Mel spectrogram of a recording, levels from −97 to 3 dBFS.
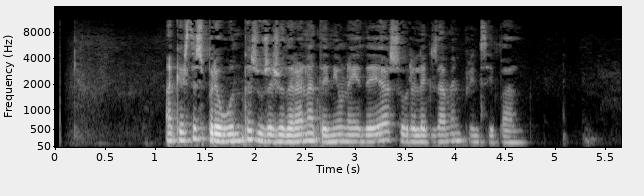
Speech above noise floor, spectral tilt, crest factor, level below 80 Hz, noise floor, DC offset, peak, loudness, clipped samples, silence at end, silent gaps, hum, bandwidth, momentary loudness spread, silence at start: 47 dB; -5.5 dB/octave; 20 dB; -56 dBFS; -66 dBFS; under 0.1%; 0 dBFS; -18 LUFS; under 0.1%; 1 s; none; none; 11.5 kHz; 18 LU; 1.1 s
